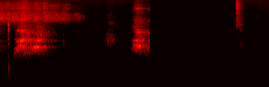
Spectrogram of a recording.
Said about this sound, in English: Okay, geez, freaking dogs, man.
